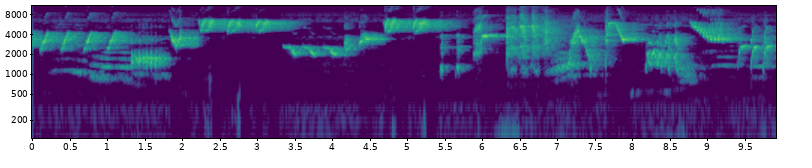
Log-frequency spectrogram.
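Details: Asian pied starling singing to rouse a quiet bird: a quick series of repeated chirps, long steady whistles, harsh dense chatter and falling slurred notes, loud throughout.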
